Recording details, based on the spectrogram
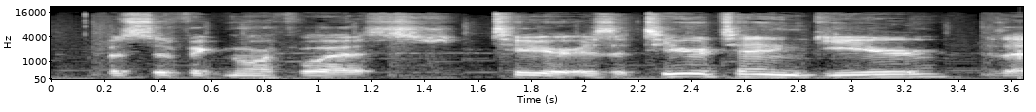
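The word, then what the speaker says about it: Tir Tairngire: place on earth pacific northwest tier is it tier 10 gear is that how you say it yeah cheer tongue here cheer tongue gear in the wilds i really like it because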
